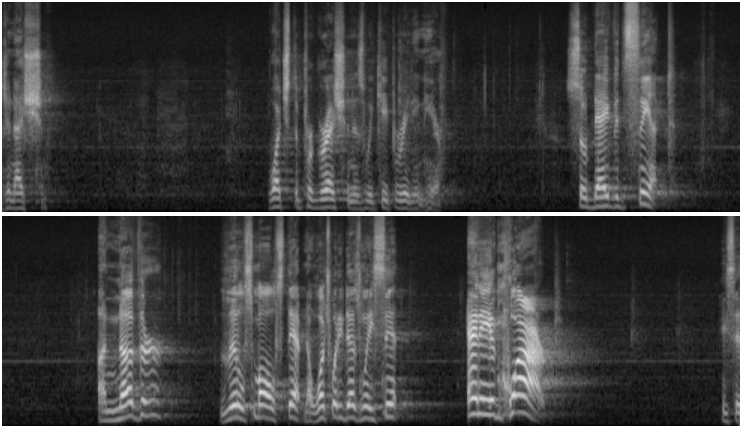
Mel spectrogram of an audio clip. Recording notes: Recorded live during our Wednesday night service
